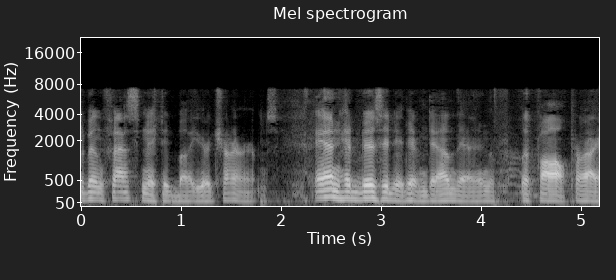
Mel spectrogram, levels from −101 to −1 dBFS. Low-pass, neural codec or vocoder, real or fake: 7.2 kHz; codec, 16 kHz in and 24 kHz out, 1.1 kbps, FireRedTTS-2 codec; fake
